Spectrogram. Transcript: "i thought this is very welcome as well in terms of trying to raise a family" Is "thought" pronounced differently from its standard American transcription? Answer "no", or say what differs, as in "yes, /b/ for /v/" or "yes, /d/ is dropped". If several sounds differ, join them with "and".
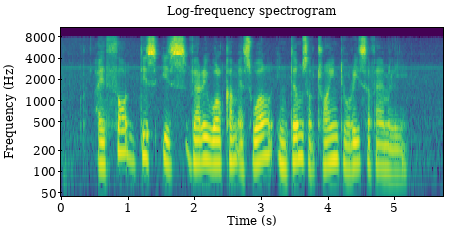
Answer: no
